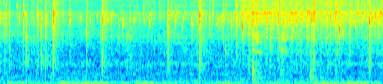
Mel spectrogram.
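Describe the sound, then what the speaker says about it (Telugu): Cumin, mustard seeds and curry leaves spluttering in hot oil for a fenugreek gravy, a steady close sizzle with sharp irregular pops and crackles throughout. "జీలకర్ర, ఆవాలు కూడా వేస్తున్నాను. దీంట్లోనే కొంచెం చిటిపట అంటున్నాయి కదా"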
